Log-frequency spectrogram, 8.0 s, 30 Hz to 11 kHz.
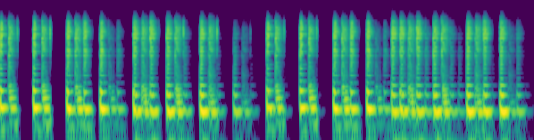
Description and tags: bass f e dd 120bpm delay-03
bass, club, compressed, dance, distorted, dub-step, effect, electro, electronic, fx, house, loop, rave, synth, techno, trance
